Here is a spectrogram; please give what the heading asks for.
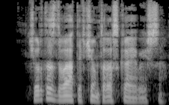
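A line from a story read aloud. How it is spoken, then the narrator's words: Grumbling. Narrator (Russian): проворчал я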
